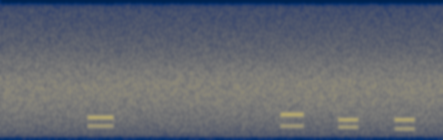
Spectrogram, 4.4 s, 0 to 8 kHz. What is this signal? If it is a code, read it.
DTMF, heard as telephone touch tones, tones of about 200 ms, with phone line noise. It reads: 8 941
